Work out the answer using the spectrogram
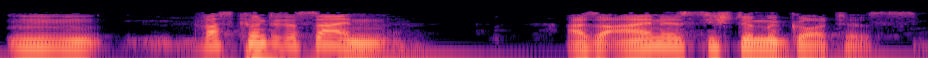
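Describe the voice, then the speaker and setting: A man's voice: medium pitch, very animated, takes it slowly, dry recording, lo-fi sound. A man preaching a sermon in a conversational way, joking and putting questions to his audience.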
